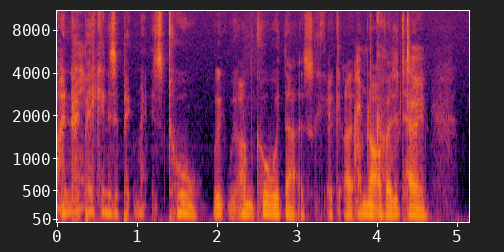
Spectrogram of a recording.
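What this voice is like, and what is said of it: Whispering. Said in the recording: “Why are we whispering? ... Okay, let's not whisper.”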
